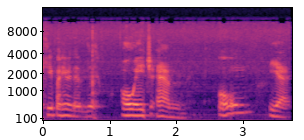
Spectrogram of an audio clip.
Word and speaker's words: Om: Om. Yeah, it's pronounced Om.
